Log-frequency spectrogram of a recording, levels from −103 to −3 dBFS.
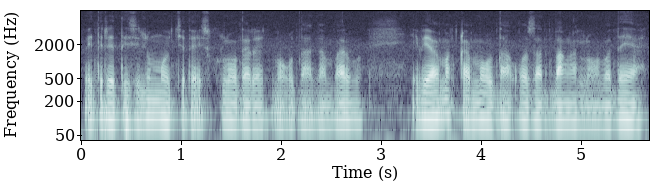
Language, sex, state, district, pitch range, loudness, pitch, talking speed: Chakma, male, Tripura, Unakoti, 85-95 Hz, -21 LUFS, 90 Hz, 150 wpm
